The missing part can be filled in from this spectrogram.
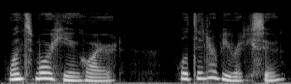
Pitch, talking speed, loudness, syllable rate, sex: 215 Hz, 185 wpm, -17 LUFS, 5.9 syllables/s, female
